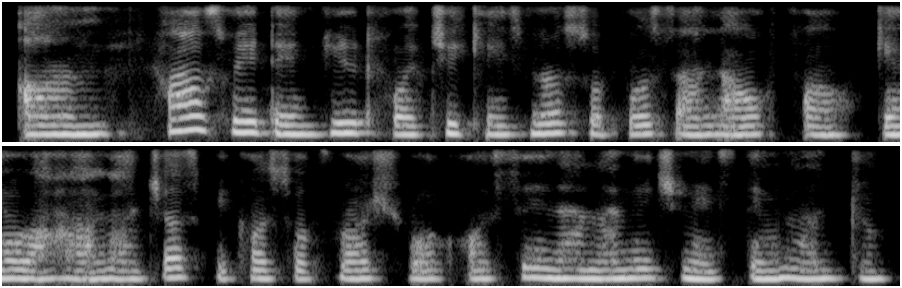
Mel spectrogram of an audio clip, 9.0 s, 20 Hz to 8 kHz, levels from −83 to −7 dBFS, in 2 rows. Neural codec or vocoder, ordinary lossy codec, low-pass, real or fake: codec, 16 kHz, 2 kbps, FreqCodec, smaller model; none; 7.2 kHz; fake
